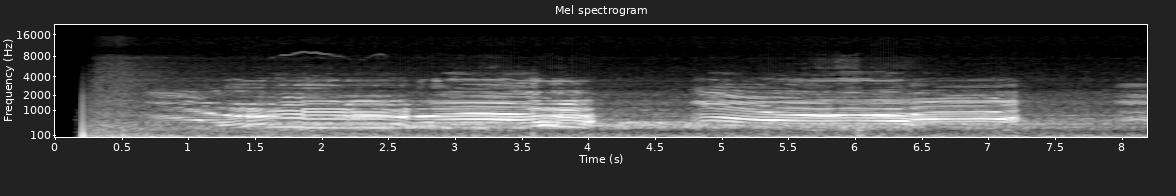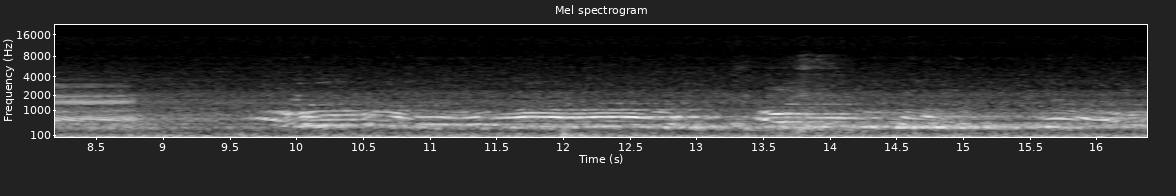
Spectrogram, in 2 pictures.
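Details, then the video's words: Red deer stags roaring on a morning during the rut: two long, loud, harmonic roars lasting about three seconds each with wavering pitch, a short grunt, then fainter, more distant roaring continuing over a low background rumble. "Rykowiskowy poranek posłuchajcie"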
